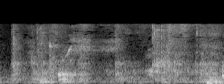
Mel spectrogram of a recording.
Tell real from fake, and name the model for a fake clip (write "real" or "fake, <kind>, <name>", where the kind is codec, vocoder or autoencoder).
real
